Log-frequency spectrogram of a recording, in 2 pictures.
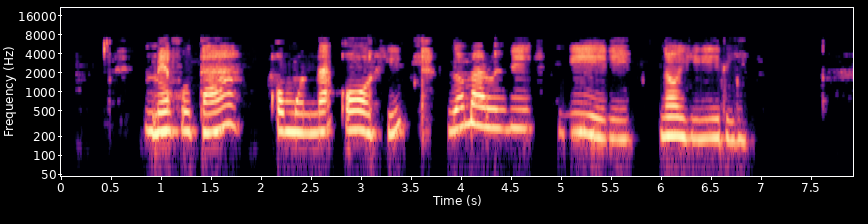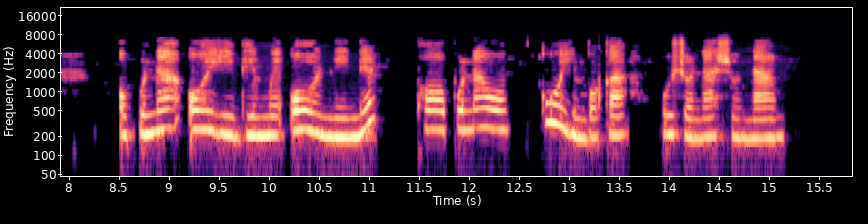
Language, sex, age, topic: Oshiwambo, female, 18-24, agriculture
